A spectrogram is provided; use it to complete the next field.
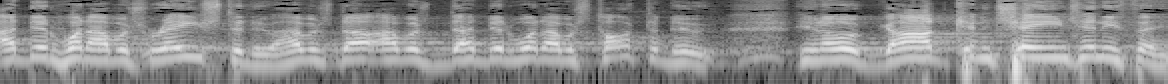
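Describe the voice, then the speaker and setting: A man with an American accent talks at a fairly quick pace, his pitch high for a man with ordinary variation. Noticeable background noise runs underneath. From US, grew up moving around as a Navy child. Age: 60s. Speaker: pastor. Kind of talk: sermon. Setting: church. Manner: emphatic, repetitive.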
